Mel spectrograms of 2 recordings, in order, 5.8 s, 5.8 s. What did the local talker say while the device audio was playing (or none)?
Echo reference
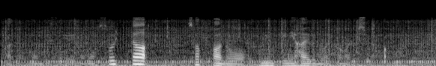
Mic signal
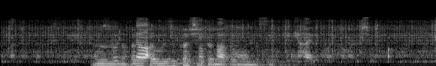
うん、なかなか難しいかなと思いますね。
